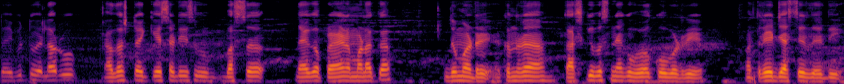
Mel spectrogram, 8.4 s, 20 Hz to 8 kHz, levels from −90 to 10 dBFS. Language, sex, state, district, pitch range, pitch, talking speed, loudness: Kannada, male, Karnataka, Dharwad, 135-155 Hz, 145 Hz, 155 wpm, -26 LUFS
